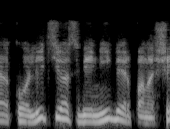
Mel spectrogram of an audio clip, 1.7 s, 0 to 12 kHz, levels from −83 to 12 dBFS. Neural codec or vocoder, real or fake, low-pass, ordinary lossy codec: none; real; 7.2 kHz; MP3, 48 kbps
